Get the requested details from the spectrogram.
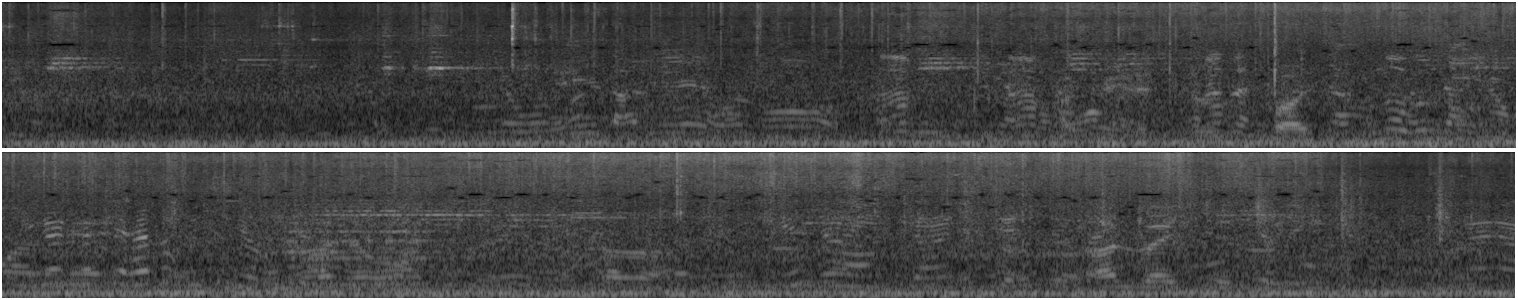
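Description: A metal spatula scrapes and taps against a pan.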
